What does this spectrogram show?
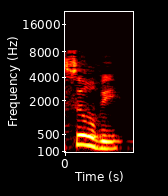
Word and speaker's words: Sylvia: We revelled in the fact that Davy and Aunt Sylvia, pronounced Aunt Sylvie, a light brown lad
